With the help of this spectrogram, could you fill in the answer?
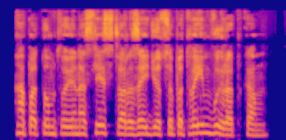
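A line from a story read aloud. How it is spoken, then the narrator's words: Mother barking. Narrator (Russian): рявкнула мама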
